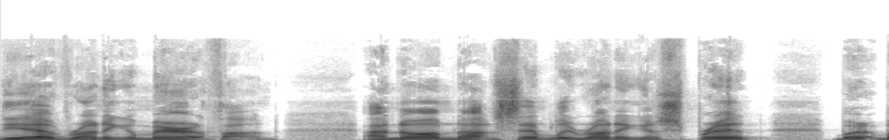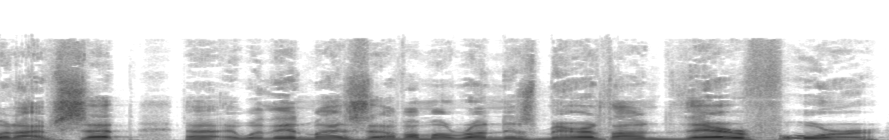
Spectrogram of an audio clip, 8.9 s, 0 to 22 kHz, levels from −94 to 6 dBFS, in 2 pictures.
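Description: Speech recording with no audible technical faults.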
